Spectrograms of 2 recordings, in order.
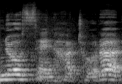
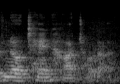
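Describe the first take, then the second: First: Ashkenazi pronunciation, with an s sound in Nosen. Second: Sephardic pronunciation, with a t sound in Noten. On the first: The speaker calls it right. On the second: The speaker calls it wrong.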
